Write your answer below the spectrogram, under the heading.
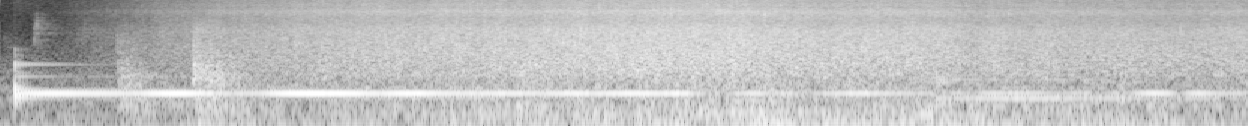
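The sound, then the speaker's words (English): Ferry riding the sea swell out of Zamboanga City in the Philippines, heard as a steady engine drone with a sustained low tone under a broad, continuous rush of water and wind. “And we're on the ferry, riding the swell from Zamboanga City on the southwestern tip of”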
